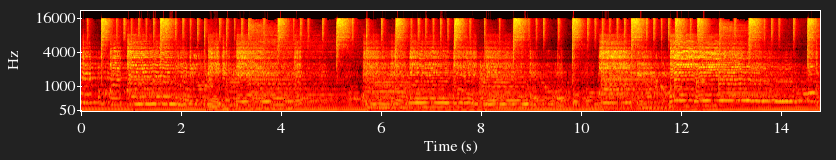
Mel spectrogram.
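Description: Fender Stratocaster electric guitar playing an improvised blues-rock lead, with bent and vibrato-shaped notes, over a backing track of held bass notes and drums.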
